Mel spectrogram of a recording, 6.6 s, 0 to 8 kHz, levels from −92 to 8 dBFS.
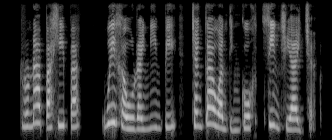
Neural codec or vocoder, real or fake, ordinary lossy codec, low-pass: none; real; Opus, 64 kbps; 7.2 kHz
